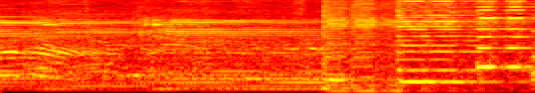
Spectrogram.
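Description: Live band playing between songs: several instruments, a guitar among them, hold sustained notes. A bit over a second in, a low note comes in and a short run of notes steps upward in pitch.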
